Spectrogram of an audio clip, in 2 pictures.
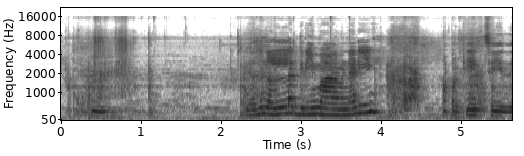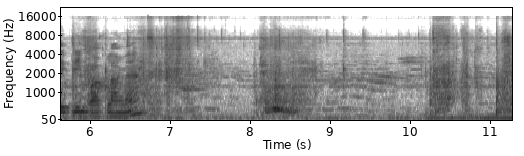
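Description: A spoon scrapes and stirs thick batter in a metal pot.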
